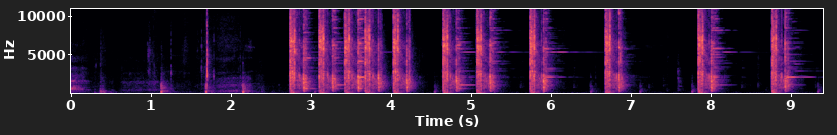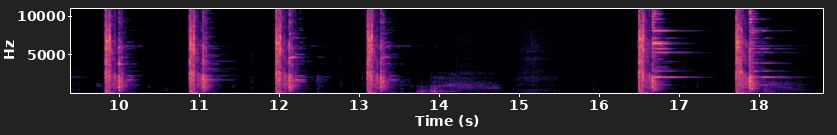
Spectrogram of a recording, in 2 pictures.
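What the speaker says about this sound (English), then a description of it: "So there's 30 rounds suppressed, and it is running fine." Suppressed gunshots from a Springfield Kuna firearm, a string of sharp, loud cracks fired at a fairly steady pace, with a few quick doubles and a brief pause near the end, each shot ringing out with a short echo.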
